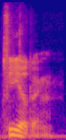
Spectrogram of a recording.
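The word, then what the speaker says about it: Feilding: I grew up in Friendly Fielding, where fielding. yeah, surprisingly spelt with the E and the I swapped around. Oh, that's fucking retarded. Oh, fuck off. That's fucking retarded. It's not pronounced any differently.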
